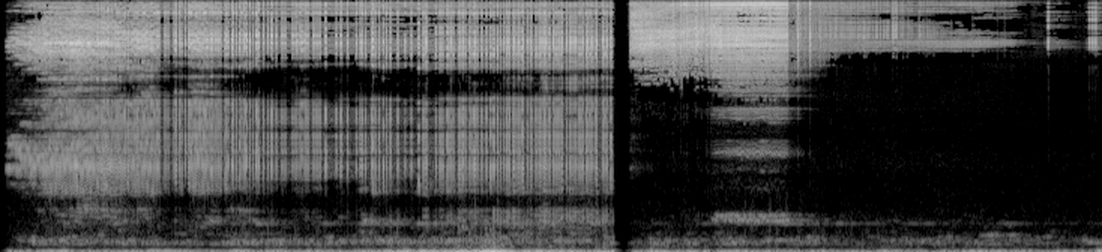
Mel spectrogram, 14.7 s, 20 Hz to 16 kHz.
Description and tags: An air ionizer working.
Recorded by Sony Xperia C5305.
